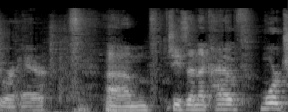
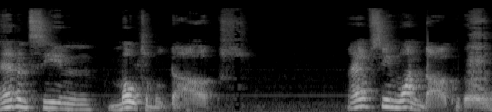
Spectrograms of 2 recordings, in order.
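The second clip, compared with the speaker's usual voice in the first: put-on ancient old woman voice with swooping pitch; 4 semitones higher than usual. An ancient woman living in the forest answers the players, ancient old woman voice.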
